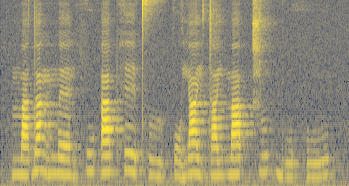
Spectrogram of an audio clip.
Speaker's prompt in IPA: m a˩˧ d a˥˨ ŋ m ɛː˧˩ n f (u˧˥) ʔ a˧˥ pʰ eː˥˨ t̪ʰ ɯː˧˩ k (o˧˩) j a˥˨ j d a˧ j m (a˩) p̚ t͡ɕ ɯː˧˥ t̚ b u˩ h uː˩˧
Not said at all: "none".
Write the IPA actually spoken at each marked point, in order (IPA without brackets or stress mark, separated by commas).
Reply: u˧˥, o˧˩, a˧˥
